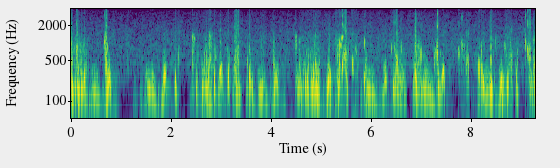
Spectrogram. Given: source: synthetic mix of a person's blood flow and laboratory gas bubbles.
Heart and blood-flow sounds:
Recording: Doppler ultrasound of blood flow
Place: precordium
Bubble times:
0.00-0.35 s: bubbles
0.64-0.78 s: bubbles
2.05-2.19 s: bubbles
2.41-2.93 s: bubbles
3.08-3.42 s: bubbles
3.50-3.65 s: bubbles
3.78-3.88 s: bubbles
4.03-4.09 s: bubbles
4.47-5.00 s: bubbles
5.28-5.56 s: bubbles
5.59-5.76 s: bubbles
5.84-5.93 s: bubbles
6.39-6.71 s: bubbles
6.83-7.14 s: bubbles
7.22-7.40 s: bubbles
7.73-7.97 s: bubbles
8.12-8.53 s: bubbles
8.65-8.84 s: bubbles
8.88-8.97 s: bubbles
9.07-9.30 s: bubbles
From the record:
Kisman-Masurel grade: 243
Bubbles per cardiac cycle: several, 3 to 8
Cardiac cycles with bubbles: 100%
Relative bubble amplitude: loud (0.450 to 0.775)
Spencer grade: 3 (all of the cardiac periods contain showers or single bubble signals, but not dominating or overriding the cardiac motion signals)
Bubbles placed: only in the low amplitude regions of the cardiac cycle

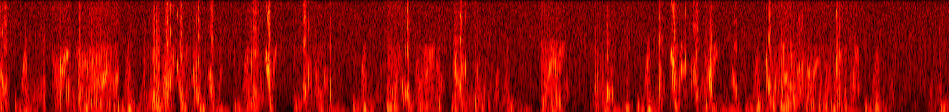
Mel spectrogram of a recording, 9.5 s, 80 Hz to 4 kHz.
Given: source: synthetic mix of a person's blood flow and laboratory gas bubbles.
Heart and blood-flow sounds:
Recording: Doppler ultrasound of blood flow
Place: precordium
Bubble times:
0.00-0.11 s: bubbles
0.42-0.47 s: bubbles
0.52-1.20 s: bubbles
1.42-2.23 s: bubbles
2.45-2.77 s: bubbles
2.93-3.35 s: bubbles
3.83-4.45 s: bubbles
4.52-4.68 s: bubbles
4.72-4.93 s: bubbles
5.40-5.66 s: bubbles
5.94-6.17 s: bubbles
6.23-6.33 s: bubbles
6.56-6.65 s: bubbles
6.67-7.18 s: bubbles
7.31-7.42 s: bubbles
7.62-8.61 s: bubbles
From the record:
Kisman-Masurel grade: 332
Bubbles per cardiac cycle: rolling drumbeat, 9 or more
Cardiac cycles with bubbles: 50 to 99%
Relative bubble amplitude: moderate (0.250 to 0.450)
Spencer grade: 3 (all of the cardiac periods contain showers or single bubble signals, but not dominating or overriding the cardiac motion signals)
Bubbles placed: only in the low amplitude regions of the cardiac cycle

